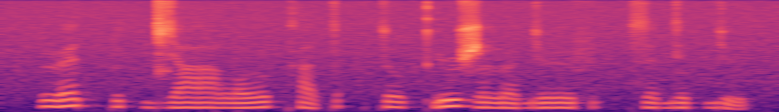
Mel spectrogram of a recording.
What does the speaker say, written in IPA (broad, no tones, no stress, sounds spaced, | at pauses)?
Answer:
ɭ ɛ t p ɪ t d͡ʑ aː lˠ ʊː kʰ a t | t ʊː kʼ y ʐ ɐ ɭ ɐ d ʏː f ʏ p t͡s ɛ d ɪ t d y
